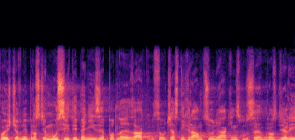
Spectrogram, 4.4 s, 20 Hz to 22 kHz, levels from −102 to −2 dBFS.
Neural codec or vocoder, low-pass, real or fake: none; 14.4 kHz; real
